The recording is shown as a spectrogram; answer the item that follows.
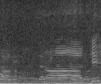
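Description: A child's voice singing out one long held note about halfway through, among brief bits of children's and adults' voices.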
